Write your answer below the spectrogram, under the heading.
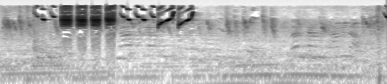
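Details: Loud European goldfinch singing a quick run of harsh, buzzy high notes followed by liquid twittered slurs, then near silence with a low background hum.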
